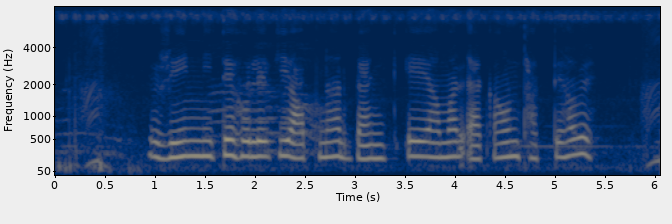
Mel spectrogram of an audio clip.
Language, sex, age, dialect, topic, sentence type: Bengali, female, 18-24, Jharkhandi, banking, question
